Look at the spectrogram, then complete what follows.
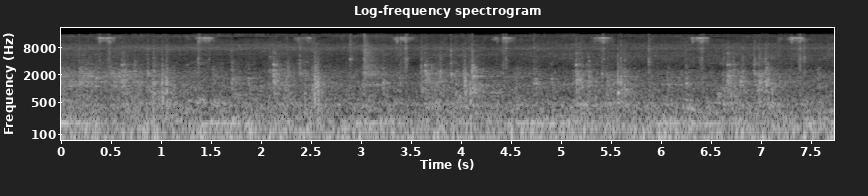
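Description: Transparent-film soap wrapping machine running: a steady mechanical hum with short clicks and brief hisses repeating about once a second.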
